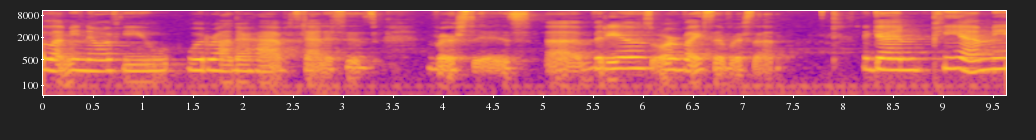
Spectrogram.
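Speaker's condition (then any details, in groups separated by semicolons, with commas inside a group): Cerebral palsy; affects arm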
